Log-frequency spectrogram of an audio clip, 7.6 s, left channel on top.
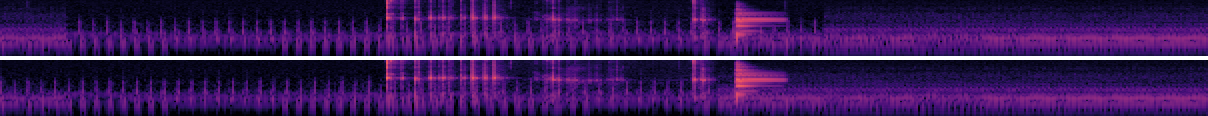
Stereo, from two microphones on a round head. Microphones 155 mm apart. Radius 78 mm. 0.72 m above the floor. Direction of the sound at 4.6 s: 80° right.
